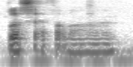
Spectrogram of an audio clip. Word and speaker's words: Blacephalon: Blacephalon? Yeah. Blacephalon.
